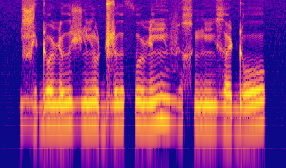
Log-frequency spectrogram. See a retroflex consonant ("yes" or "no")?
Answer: yes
